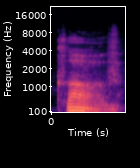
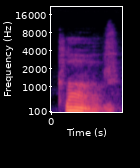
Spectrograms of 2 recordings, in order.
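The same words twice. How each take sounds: First: The word ends with a clear v sound. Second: The same.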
